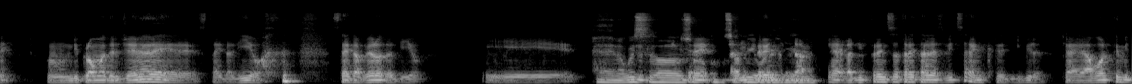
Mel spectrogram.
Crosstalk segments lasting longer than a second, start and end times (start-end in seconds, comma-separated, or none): 6.8-8.2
